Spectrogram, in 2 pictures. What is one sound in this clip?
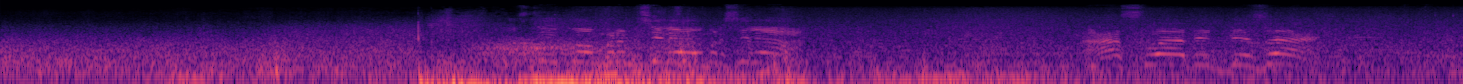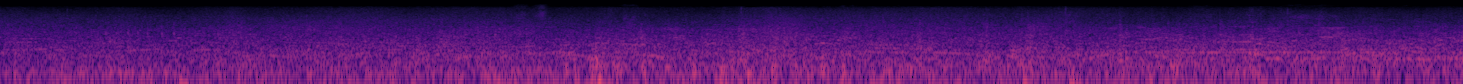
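Waves rush and splash steadily against a sailing ship's hull.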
